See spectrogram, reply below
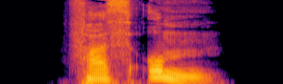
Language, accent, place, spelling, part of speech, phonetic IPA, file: German, Germany, Berlin, fass um, verb, [ˌfas ˈʊm], De-fass um.ogg
- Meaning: 1. singular imperative of umfassen 2. first-person singular present of umfassen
